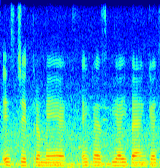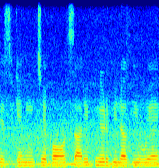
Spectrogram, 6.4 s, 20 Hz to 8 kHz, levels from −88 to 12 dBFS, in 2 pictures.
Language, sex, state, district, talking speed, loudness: Hindi, male, Chhattisgarh, Raipur, 150 wpm, -17 LUFS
